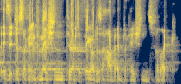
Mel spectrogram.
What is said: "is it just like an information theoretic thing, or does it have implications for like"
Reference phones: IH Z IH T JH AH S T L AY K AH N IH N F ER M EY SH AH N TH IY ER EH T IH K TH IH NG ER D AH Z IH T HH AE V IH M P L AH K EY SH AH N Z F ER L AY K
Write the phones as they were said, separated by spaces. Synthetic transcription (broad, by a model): IH Z IH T JH AH S T L AY K AH N IH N F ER M EY SH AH N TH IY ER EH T IH K TH IH NG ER D AH Z IH T HH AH V IH M P L AH K EY SH AH N Z F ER L AY K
